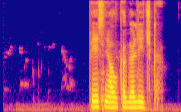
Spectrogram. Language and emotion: Russian, neutral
